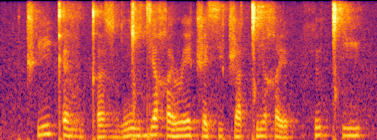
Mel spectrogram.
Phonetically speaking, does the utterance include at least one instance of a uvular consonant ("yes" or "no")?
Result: yes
